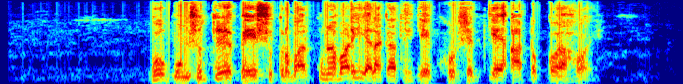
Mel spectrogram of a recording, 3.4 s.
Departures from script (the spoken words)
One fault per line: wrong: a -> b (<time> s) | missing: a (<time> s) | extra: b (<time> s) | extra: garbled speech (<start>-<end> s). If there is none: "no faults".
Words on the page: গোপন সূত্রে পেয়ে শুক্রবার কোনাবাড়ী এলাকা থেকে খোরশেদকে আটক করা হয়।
no faults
